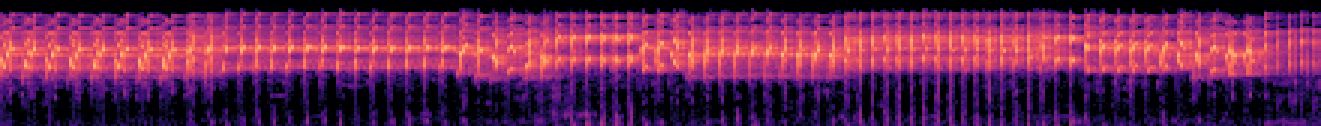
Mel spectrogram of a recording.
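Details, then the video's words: Lovebird ngekek song used as a lure to get other lovebirds singing: a dense, continuous chattering trill of very rapid, harsh repeated notes that shifts pitch in blocks every second or two. "pancingan love bird ngekek"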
